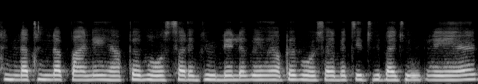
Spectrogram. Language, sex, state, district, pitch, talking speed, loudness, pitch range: Hindi, female, Haryana, Jhajjar, 210 Hz, 250 wpm, -15 LUFS, 205-215 Hz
